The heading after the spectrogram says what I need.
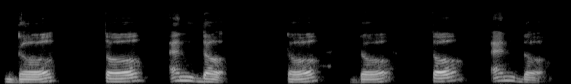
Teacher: the tip of the tongue attached to the upper teeth is called as a Dental consonant sounds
